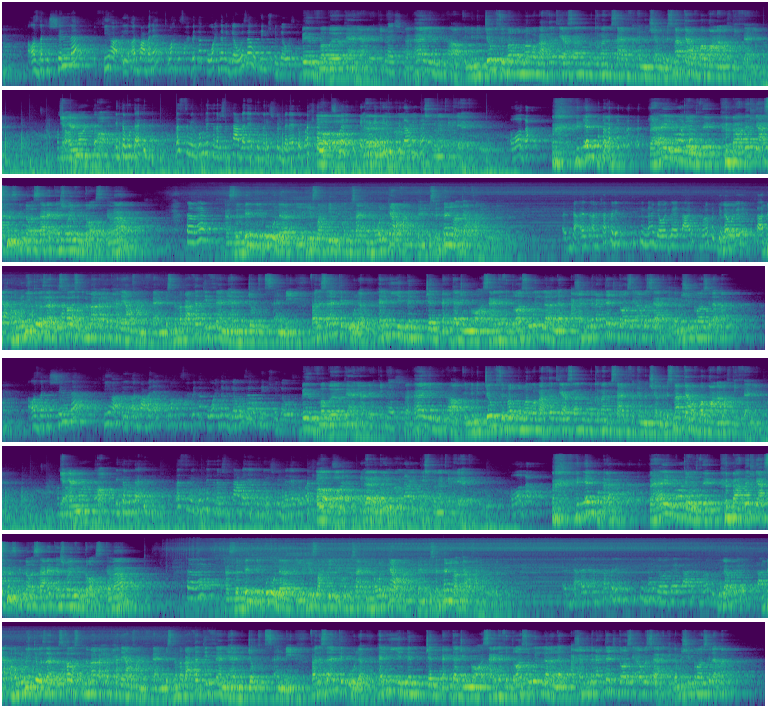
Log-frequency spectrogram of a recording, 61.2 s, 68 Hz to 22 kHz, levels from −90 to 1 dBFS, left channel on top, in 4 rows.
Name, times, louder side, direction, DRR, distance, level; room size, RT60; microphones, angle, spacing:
voice 1, 0.5-1.6 2.0-6.0 7.6-8.1 16.4-17.3 17.6-18.3 18.8-21.8 22.1-24.2 24.4-24.5 25.5-26.0 26.9-27.1 27.3-29.3 32.0-32.1 34.0-34.8 41.8-43.1 43.4-47.9, left 3 dB, 40° left, 5 dB, 0.4 m, -29 dB
voice 2, 5.9-7.7 8.0-15.2 16.5-17.4 21.6-22.1 22.5-24.6 26.3-27.6 28.3-33.2 35.1-40.6 44.9-45.2 45.8-60.4, equal, 5° right, -1 dB, 1.0 m, -24 dB
sound 1, 15.1-25.5, left 1 dB, 85° left, 0.9 m, -35 dB
sound 2, 33.5-50.3, right 6 dB, 85° right, 0.6 m, -41 dB
8.1 x 7.6 x 3.9 m, 2.2 s
head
